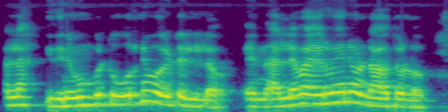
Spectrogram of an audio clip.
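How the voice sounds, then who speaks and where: A woman casually recapping a TV serial episode, chatty, with asides and quick self-corrections. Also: mid-range voice, expressive, mellow, highs cut off.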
